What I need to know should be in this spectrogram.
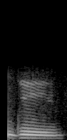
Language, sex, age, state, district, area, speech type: Hindi, female, 30-45, Bihar, Samastipur, urban, conversation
